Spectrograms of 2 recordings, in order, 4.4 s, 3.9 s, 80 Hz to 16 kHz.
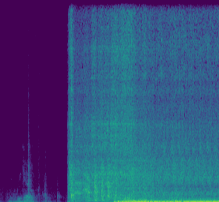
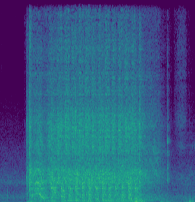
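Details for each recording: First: TVR after converting from TFI ignition to VAG/VW coil packs on MS2 (MegaSquirt): cranks briefly, catches cleanly and settles into a strong, even run with a steady low hum and no stumbles. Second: TVR with MegaSquirt MS2 ECU after conversion from TFI to VAG coil packs, fuel present, VR sensor mounting suspected: steady fast cranking with no catch, ECU showing no RPM trigger; cranks but will not start.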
